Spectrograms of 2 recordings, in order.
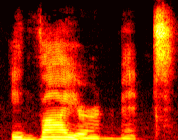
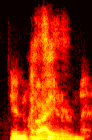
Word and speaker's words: environment: But as you can see in the IPA symbols, it's in, and then the syllable that's stressed, vi, and they say run, ment. But when we say it fast, the R is kind of skipped over. Environment.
